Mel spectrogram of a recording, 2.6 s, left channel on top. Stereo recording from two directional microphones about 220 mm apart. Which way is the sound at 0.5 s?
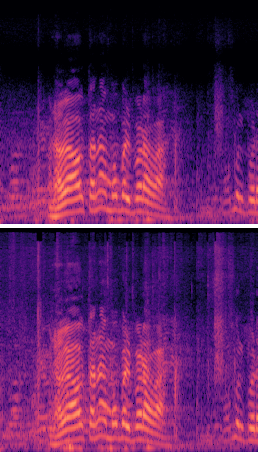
15° left (ahead or behind).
